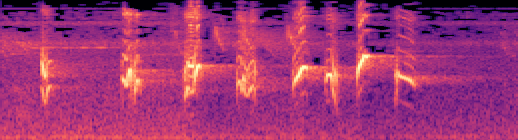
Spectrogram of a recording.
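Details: Decoy red-whiskered bulbul kept in a cage to attract a wild bird, delivering one brisk phrase of about eight clear, slurred whistled notes, some rising, some falling, in roughly two seconds.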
